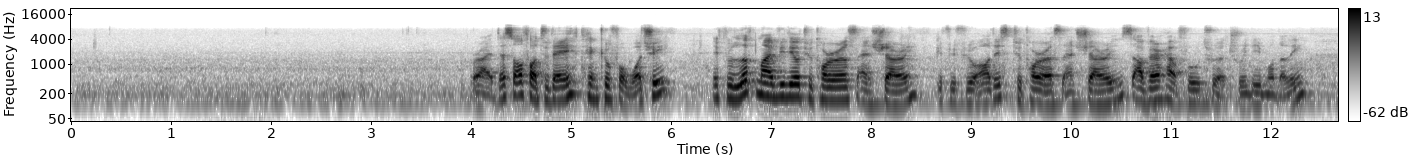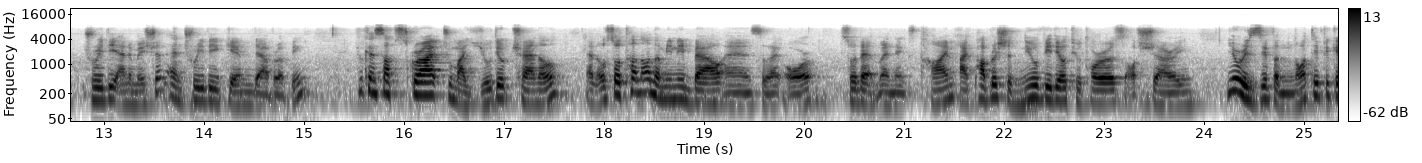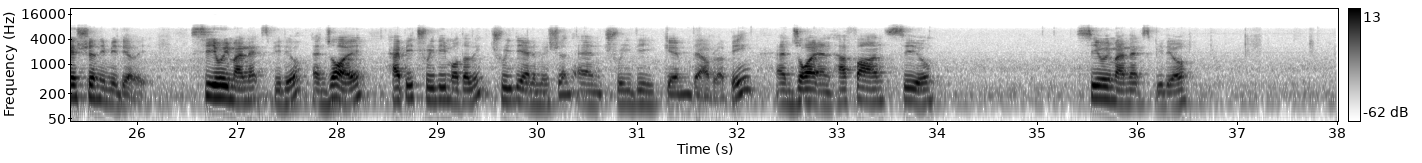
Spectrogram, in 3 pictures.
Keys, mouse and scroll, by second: 1.9-3.6 drag, 31.1-32.0 drag, 32.0 x, 32.5 x, 32.6 x, 32.8-33.4 drag, 35.2 click, 36.4 click.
